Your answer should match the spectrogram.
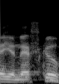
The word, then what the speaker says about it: Ionescu: Sabrina Ionescu.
